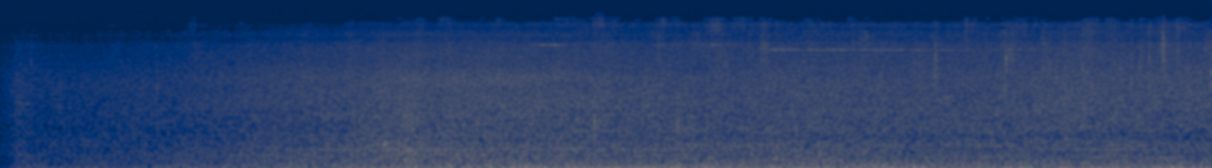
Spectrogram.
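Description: Outdoor street ambience: a steady low rumble of distant traffic that fades in over the first two seconds, then holds level.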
